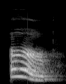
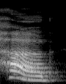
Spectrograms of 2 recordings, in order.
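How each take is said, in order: First: The H is silent and the R is sounded. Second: The H is sounded and the R is silent. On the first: "this time we remove the H, but we add the R" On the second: "So we pronounce the H"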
